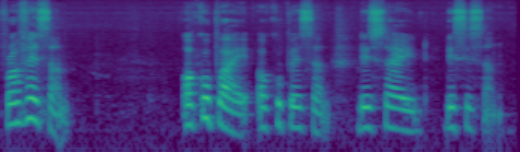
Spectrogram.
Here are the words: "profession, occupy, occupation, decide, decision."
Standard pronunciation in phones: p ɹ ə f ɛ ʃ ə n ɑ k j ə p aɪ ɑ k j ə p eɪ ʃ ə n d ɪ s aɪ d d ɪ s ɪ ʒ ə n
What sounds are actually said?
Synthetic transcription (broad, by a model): p ɹ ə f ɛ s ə n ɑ k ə p aɪ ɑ k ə p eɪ s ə n d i s aɪ d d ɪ s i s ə n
